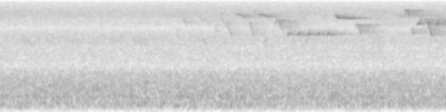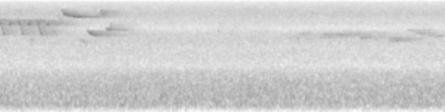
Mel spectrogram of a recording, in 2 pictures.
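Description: Songbird singing: a run of short, high notes and quick trills from about two seconds in, then a few fainter notes near the end, over a steady background rustle.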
